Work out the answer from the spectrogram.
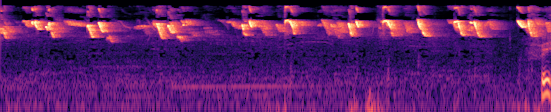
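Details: Saffron finch singing steadily: bright, high chirped phrases repeated in quick succession, each a short sweeping burst, forming a lively continuous twitter with faint low background hum.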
